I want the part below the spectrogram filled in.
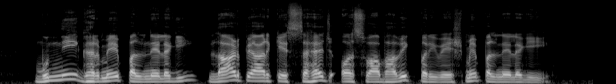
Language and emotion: Hindi, neutral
